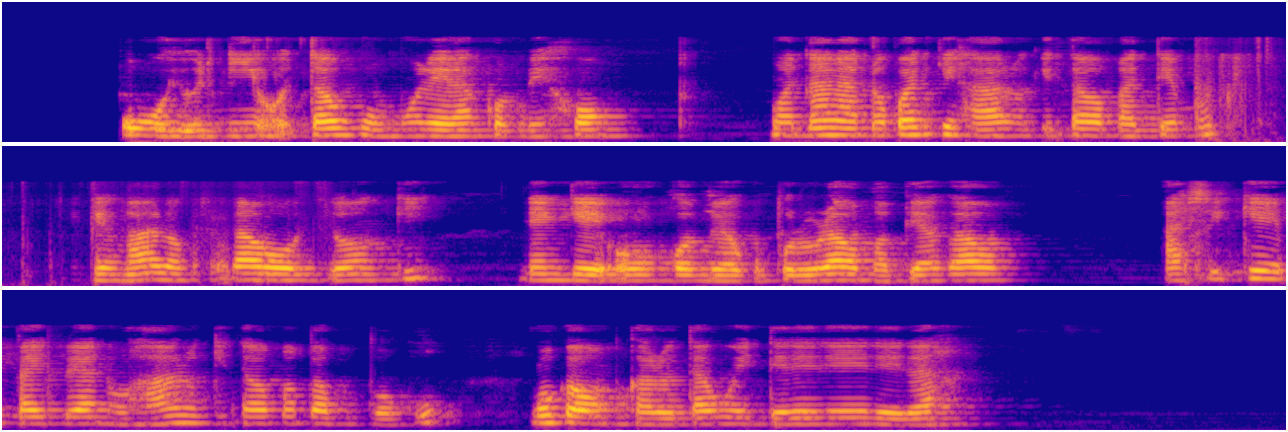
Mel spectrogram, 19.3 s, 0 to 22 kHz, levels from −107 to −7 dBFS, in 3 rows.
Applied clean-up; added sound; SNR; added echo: neural mask model DeepFilterNet 3.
